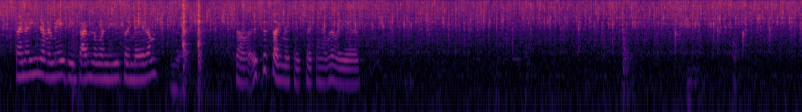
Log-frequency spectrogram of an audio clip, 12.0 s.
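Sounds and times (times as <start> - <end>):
batter frying in hot oil: 0.0 - 12.0
metal tongs knocking a pan: 2.7 - 3.2.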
